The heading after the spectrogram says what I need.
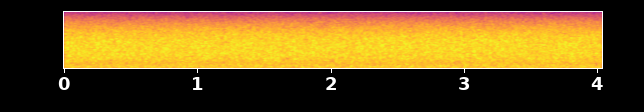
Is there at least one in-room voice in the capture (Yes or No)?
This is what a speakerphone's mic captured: No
